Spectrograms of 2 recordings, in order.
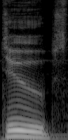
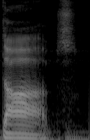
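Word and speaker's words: Dobbs: Yes, I said Doobes. There's no way that name is pronounced Dobs.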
